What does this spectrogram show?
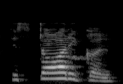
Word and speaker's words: historical: We pronounce it like this, historical. That means we are not stressing the first syllable, that is his.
